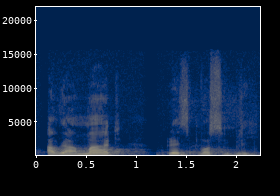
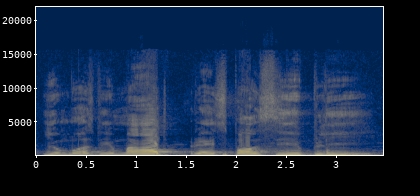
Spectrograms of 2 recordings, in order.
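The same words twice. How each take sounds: First: Softer, settled repeat of the slogan; subdued restatement. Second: Slow, drawn-out proclamation; emphatic slogan. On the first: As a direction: let the volume drop away to a quiet close. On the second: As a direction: stretch every word for the crowd. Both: Real, not acted.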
